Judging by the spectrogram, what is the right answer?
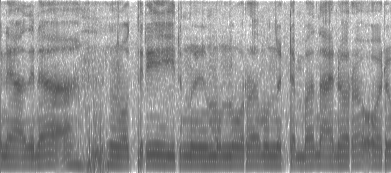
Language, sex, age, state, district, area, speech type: Malayalam, female, 30-45, Kerala, Idukki, rural, spontaneous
